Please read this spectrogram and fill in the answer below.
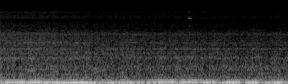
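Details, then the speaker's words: Car engine whose check engine light blinks with no fault code: exhaust popping, and the idle keeps surging and sagging, hunting and uneven; rough idle, cause not yet diagnosed. "Pumuputok-putok yung tambucho mga bossing. Tapos yung minor niya, ayan naglalaro yung minor niya."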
